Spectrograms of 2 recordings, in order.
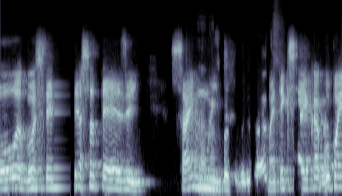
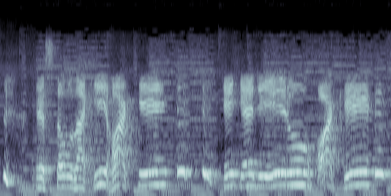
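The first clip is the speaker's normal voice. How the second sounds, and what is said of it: Imitates another person's voice. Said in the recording (Portuguese): “você quer fazer uma imitação?”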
